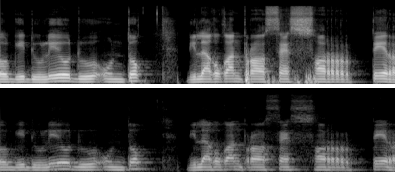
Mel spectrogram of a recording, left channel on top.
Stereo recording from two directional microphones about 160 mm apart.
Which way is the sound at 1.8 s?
45° left (ahead or behind).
